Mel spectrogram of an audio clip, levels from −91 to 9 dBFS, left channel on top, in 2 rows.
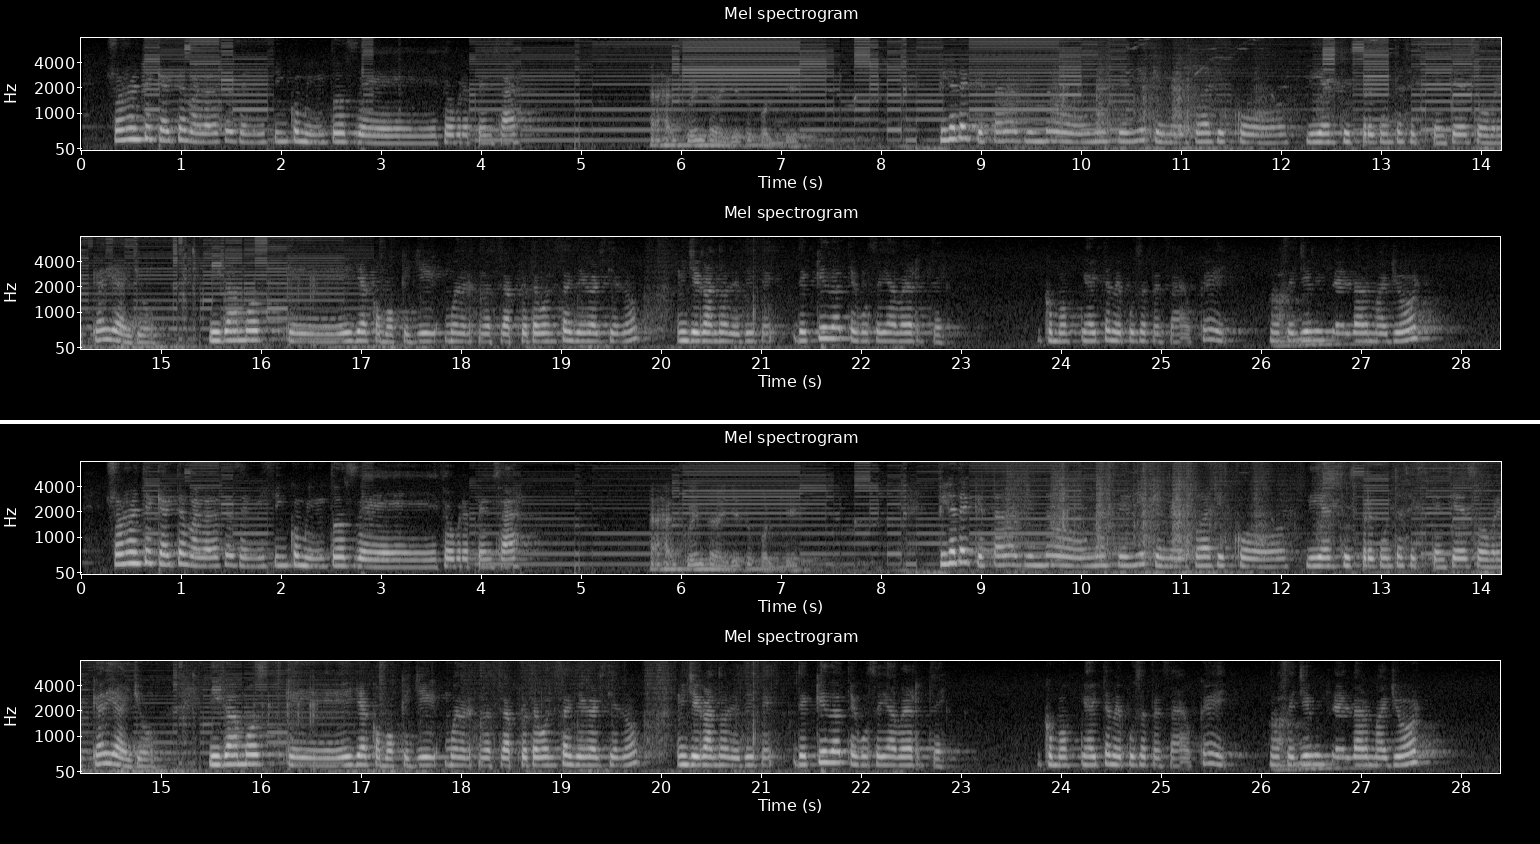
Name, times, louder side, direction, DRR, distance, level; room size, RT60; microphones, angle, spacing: voice 1, 0.3-4.4 8.2-19.8 20.2-22.9 23.8-25.7 26.1-27.6, right 2 dB, 40° right, 7 dB, 1.2 m, -29 dB
sound 1, 0.6-1.9 2.8-2.9 3.2-3.3 3.9-17.1, left 4 dB, 25° left, 1.2 m, -45 dB
voice 2, 5.7-7.2 26.1-27.0, equal, 15° right, 5 dB, 3.3 m, -39 dB
Spectral Fragment of Speech, 6.6-13.4, left 1 dB, 75° left, 4.7 m, -55 dB
sound 2, 7.7-7.8 8.0-22.4, right 3 dB, 70° right, 3.4 m, -48 dB
28.5 x 21.5 x 8.9 m, 0.81 s
head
